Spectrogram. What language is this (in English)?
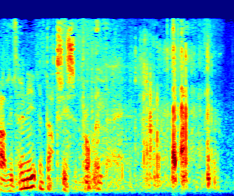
Welsh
